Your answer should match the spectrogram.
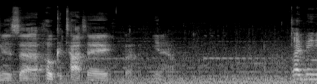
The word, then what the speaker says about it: Hocotate: I say Hocotate, because I think it rhymes with freight. Sounds good. Like, the official pronunciation is Hocotate, but, you know.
